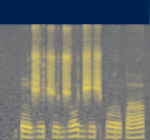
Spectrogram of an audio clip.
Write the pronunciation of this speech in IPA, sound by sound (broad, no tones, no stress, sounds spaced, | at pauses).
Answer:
p ũ d͡ʒ ɯ t͡ʃ y d͡ʒ o d͡ʒ i ʃ p o ɾ o p ɑ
